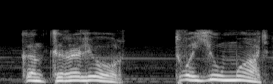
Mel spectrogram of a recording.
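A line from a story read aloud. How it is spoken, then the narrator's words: Horrified wheeze. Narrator (Russian): С неподдельным ужасом захрипел он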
